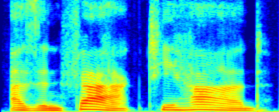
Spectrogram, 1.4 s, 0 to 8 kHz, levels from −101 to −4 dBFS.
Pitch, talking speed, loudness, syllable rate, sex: 155 Hz, 215 wpm, -19 LUFS, 4.0 syllables/s, female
